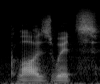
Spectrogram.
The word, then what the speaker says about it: Clausewitz: Clausewitz, yes, I believe that's the pronunciation.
